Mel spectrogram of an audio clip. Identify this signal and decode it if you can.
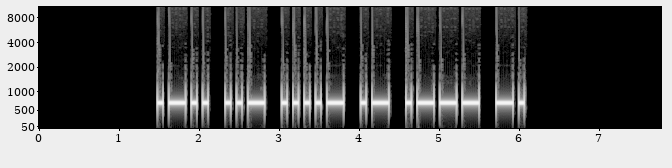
Morse code, heard as a keyed tone, about 17 wpm, 700 Hz. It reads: LU4AJN
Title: DXCC-100 Call Signs - 6 Characters - Repeated 2x - 17wpm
